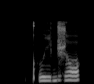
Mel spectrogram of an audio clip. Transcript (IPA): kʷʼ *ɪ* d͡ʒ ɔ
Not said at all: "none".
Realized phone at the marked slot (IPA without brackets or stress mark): i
